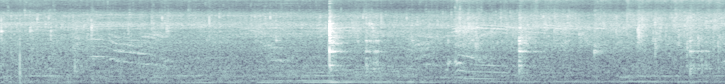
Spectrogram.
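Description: Chicken keema pakoras frying in hot oil in an aluminium karahi, a steady sizzle, while a metal ladle turns them and clinks against the pan a few times. The loudest clink comes about three seconds in.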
